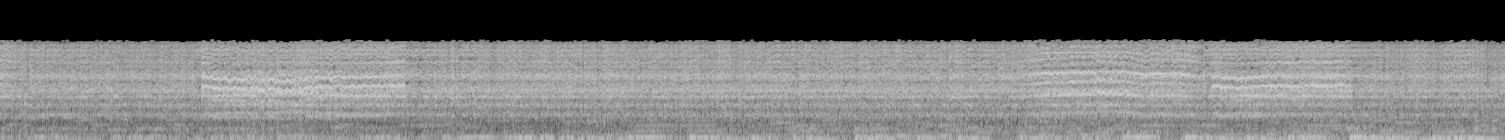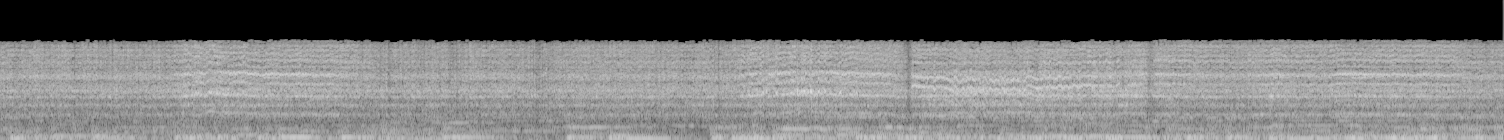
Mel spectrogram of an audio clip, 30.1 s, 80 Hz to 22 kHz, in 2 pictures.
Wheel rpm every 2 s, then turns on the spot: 200, 200, 200, 200, 200, 200, 200, 200, 200, 200, 200, 200, 200, 200, 190.
none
